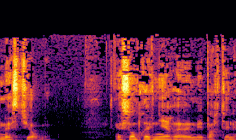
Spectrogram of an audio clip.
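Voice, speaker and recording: In a normal speaking voice, a woman with a medium pitch speaks with ordinary pitch variation. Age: 30s. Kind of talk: testimony.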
